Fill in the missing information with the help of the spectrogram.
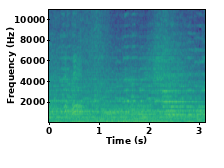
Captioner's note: laughs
